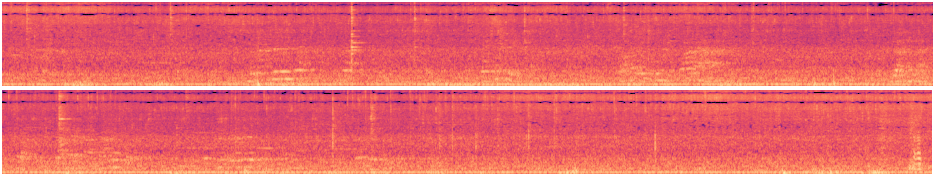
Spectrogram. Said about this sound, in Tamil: இதில் எல்லாத்தையும் நல்லா வதக்கி விட்டுக்கோங்க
